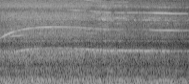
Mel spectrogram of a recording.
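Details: Steady high-pitched whine of a high-speed dental handpiece with a vertically held bur cutting a Class II composite preparation, guided by mirror view, on a classroom manikin simulating patient treatment in restorative dentistry.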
